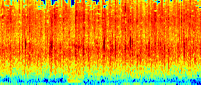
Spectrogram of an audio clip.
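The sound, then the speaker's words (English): An audience applauds at a live event, a brief burst of dense, even clapping from a crowd. “big round of applause to Susan Murray”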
